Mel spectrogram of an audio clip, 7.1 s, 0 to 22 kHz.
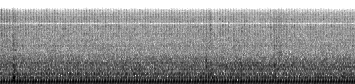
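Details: John Deere mower engine at 472 hours, back from the shop with new plugs (the old ones were fouled) and a new fuel filter (the old one had dirt in it): steady, even single-cylinder putter with no misses or knocks. It is running normally.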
